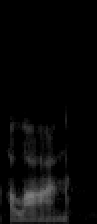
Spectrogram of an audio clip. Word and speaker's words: Alton: In Alton, the T is silent. It's Alon. Alton.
